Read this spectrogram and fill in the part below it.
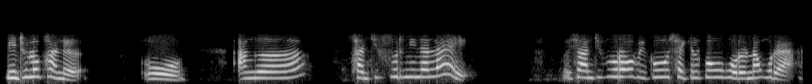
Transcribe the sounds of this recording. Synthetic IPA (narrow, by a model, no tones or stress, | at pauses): mentʰulɔwpʰanɯ | o | aŋɯ | santʰipʰɯɾninalaj | santipʰuɾawbikɯsajkelkʰɯɦɔɾɯnaɦɔɾa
